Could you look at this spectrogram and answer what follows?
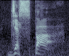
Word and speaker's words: Jespar: Jespar. Like a sparring partner. Just spar.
